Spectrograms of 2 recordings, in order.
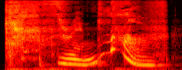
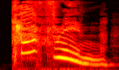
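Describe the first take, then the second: First: Said in the usual way. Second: "Catherine!" cried out higher and louder; shocked cry. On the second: Acted. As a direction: call "Catherine!" in shock, pitched up. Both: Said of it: "cried Edgar, shocked".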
